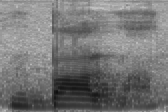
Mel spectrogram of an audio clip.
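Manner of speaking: बालमा low, with a long "baa"; careful pronunciation. Shown as a demonstration. Host modelling the brand name, careful low pronunciation. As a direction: stretch the first syllable of बालमा. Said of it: "बा, बा कहते हो".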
